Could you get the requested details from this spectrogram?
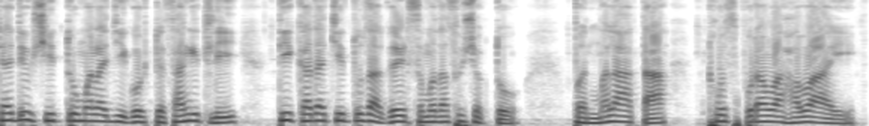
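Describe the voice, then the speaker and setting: A man reading the part of a worried, suspicious young man in a narrated story, in an earnest, steady voice. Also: medium pitch, moderate pace, dry recording, clean studio sound, natural voice.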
